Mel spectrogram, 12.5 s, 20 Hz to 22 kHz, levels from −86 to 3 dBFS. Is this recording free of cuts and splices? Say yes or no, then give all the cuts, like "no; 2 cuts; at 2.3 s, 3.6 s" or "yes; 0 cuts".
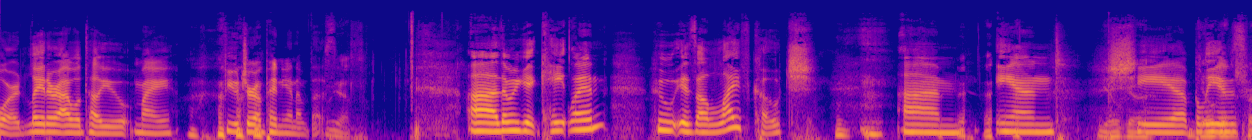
yes; 0 cuts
